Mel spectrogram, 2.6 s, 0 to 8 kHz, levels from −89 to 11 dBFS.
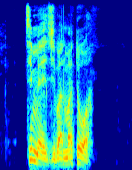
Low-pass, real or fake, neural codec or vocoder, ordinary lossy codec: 7.2 kHz; real; none; Opus, 64 kbps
